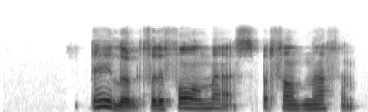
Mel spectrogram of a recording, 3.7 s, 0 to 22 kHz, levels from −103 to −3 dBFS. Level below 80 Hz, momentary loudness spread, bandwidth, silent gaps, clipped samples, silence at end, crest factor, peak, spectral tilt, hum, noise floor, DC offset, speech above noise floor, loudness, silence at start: -68 dBFS; 8 LU; 8.2 kHz; none; under 0.1%; 0.15 s; 20 dB; -6 dBFS; -6 dB/octave; none; -86 dBFS; under 0.1%; 61 dB; -25 LUFS; 0.9 s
